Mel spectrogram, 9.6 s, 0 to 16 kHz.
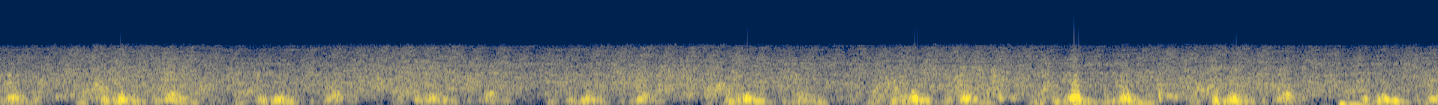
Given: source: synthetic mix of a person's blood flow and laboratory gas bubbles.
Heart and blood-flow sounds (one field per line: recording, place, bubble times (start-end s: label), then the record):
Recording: Doppler ultrasound of blood flow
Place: precordium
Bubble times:
6.60-6.75 s: bubbles
7.49-7.56 s: bubbles
7.69-7.78 s: bubbles
From the record:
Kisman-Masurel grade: 211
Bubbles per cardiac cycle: several, 3 to 8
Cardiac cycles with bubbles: 1 to 10%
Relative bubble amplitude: barely perceptible (0.100 to 0.250)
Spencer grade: 1 (occasional bubble signal discernible with the cardiac motion signal, with majority of cardiac periods free of bubbles)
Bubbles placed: anywhere in the cardiac cycle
